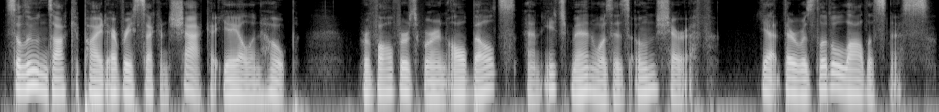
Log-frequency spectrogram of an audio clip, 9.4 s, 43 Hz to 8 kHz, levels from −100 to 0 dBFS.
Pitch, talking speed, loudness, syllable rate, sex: 100 Hz, 165 wpm, -21 LUFS, 4.9 syllables/s, male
